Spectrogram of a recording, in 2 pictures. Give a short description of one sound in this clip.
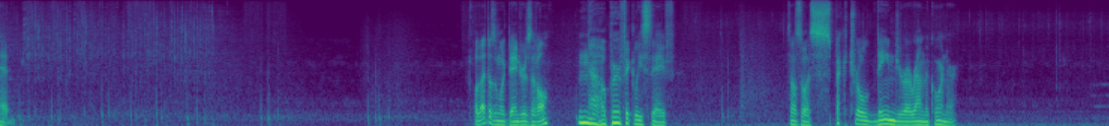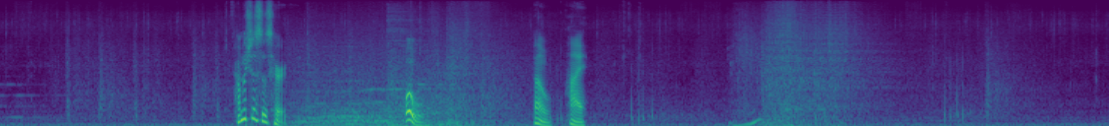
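Armoured footsteps run across a stone floor.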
